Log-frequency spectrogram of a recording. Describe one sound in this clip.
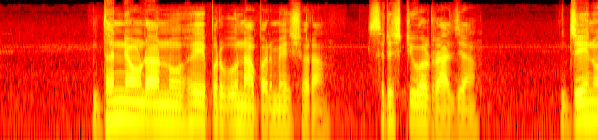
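A man speaks slowly and solemnly, close by.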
